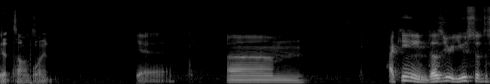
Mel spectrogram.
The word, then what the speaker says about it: Hakim: My name, I write it Hakim, but I pronounce it Hakeem. In Arabic, it's only Hakeem, though. Hakeem is colloquial for doctor. Hakim is like ruler.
